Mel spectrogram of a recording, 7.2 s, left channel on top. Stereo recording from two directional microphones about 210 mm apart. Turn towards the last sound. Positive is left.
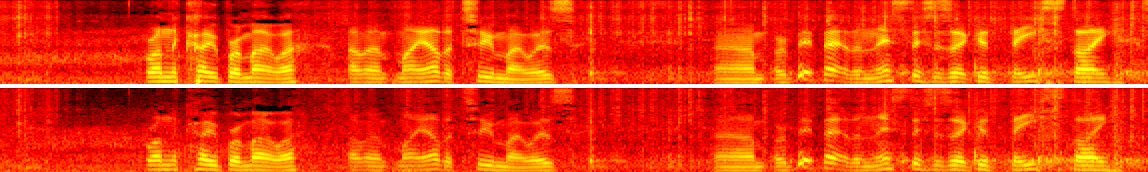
turn(degrees=5)  # may be behind; listen again after turning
